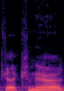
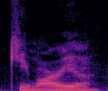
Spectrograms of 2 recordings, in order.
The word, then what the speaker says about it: Kimaria: And then we got Kamara. I butchered your first name, didn't I? Yes. Yeah, correct me. Kimaria.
